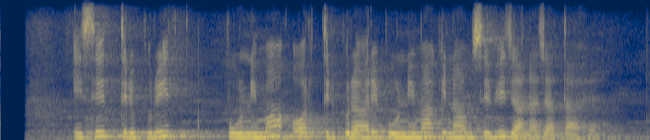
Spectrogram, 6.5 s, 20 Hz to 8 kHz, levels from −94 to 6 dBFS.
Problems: constant background noise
